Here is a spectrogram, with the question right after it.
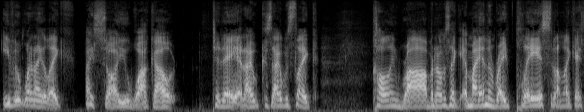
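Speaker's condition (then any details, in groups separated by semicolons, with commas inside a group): Left vocal cord paralysis, left unilateral; permanent left cord, near-fatal pneumonia two years ago, intubation, tracheostomy, feeding tube, steroid injections; current voice temporary after recent surgery, could not talk or swallow during acute illness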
